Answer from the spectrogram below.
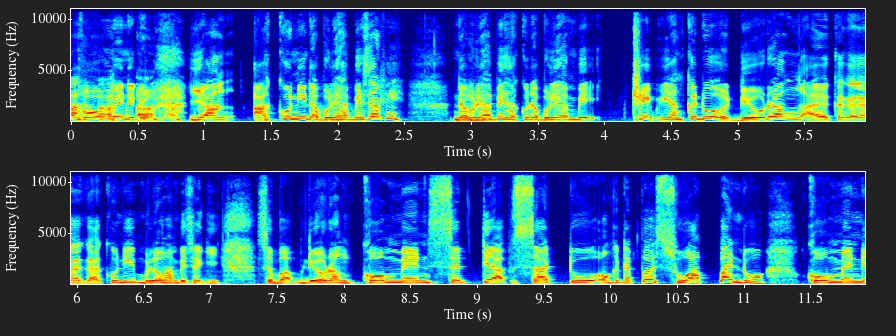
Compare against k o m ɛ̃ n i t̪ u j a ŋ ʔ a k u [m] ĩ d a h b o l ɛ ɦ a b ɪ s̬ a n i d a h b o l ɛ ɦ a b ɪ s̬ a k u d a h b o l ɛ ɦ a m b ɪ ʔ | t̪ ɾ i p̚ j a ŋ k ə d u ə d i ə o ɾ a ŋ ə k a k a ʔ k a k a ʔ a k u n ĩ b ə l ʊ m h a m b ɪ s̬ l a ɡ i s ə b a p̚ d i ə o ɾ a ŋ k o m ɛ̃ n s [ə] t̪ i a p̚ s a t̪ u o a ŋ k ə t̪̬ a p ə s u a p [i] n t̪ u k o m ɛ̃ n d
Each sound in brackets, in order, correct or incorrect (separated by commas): incorrect, correct, incorrect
